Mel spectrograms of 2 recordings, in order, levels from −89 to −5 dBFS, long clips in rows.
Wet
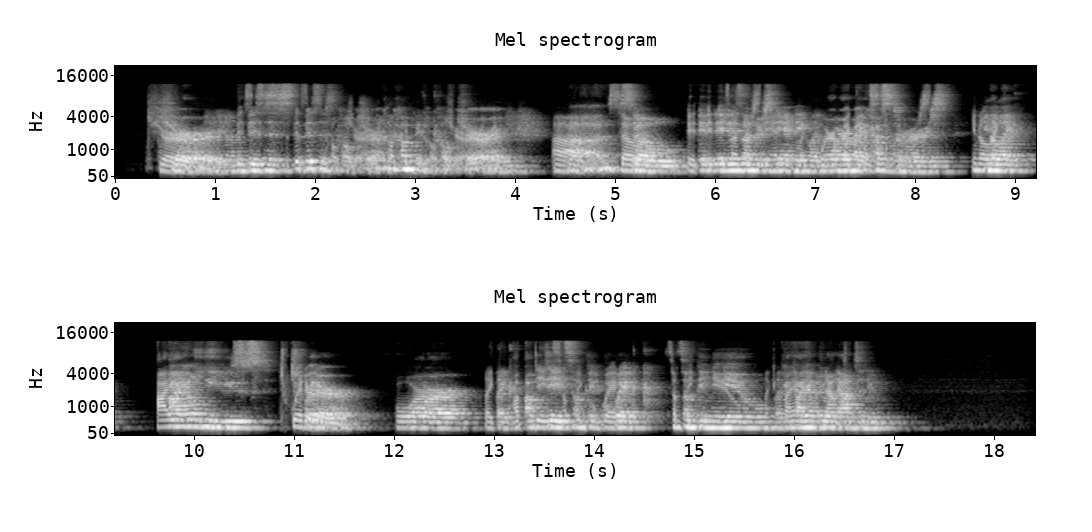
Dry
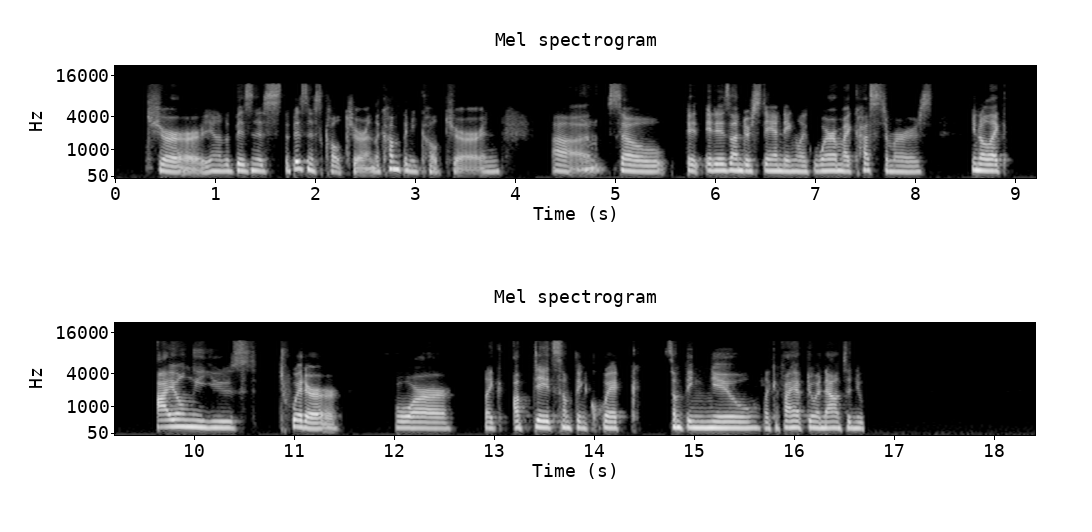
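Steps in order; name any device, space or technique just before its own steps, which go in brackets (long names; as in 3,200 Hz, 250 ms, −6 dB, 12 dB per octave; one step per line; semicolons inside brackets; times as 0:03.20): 0:10.00–0:10.96: bass and treble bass −2 dB, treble +8 dB
far laptop microphone (convolution reverb RT60 0.55 s, pre-delay 105 ms, DRR −6.5 dB; high-pass filter 190 Hz 24 dB per octave; automatic gain control gain up to 11.5 dB)
level −1 dB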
